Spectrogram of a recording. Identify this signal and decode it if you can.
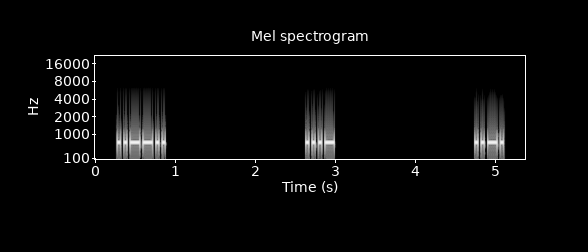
Morse code, heard as a keyed tone, about 30 wpm, spaced as for 5 wpm, 700 Hz. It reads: ?VF
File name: Lesson 37e - Letter x - Three Characters 30wpm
